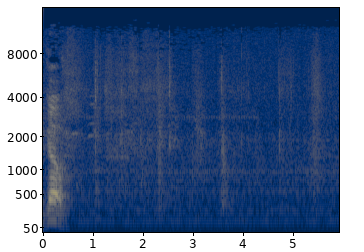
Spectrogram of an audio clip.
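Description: Paper crinkles and rustles as it is handled.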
